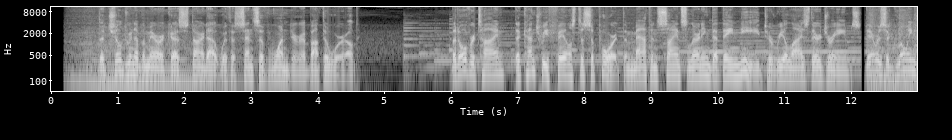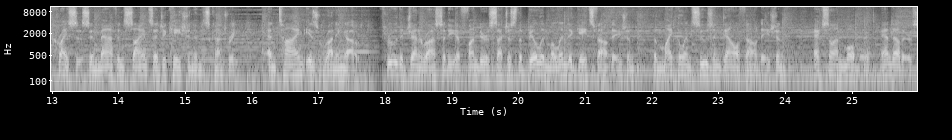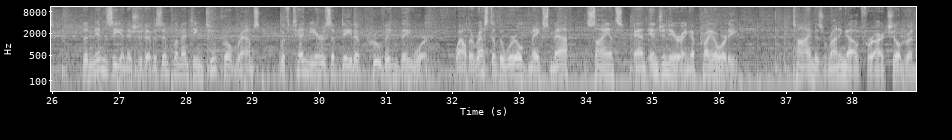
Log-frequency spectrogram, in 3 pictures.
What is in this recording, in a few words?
english american announcements; Deep and authoritative with elegant clarity and warmth; canadian english voice actors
